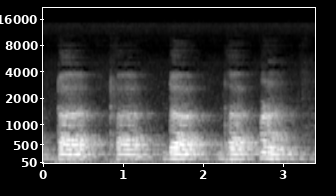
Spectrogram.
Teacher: ट वर्ग पूरा मूर्धा के द्वारा बोला जाता है। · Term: मूर्धन्य वर्ण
